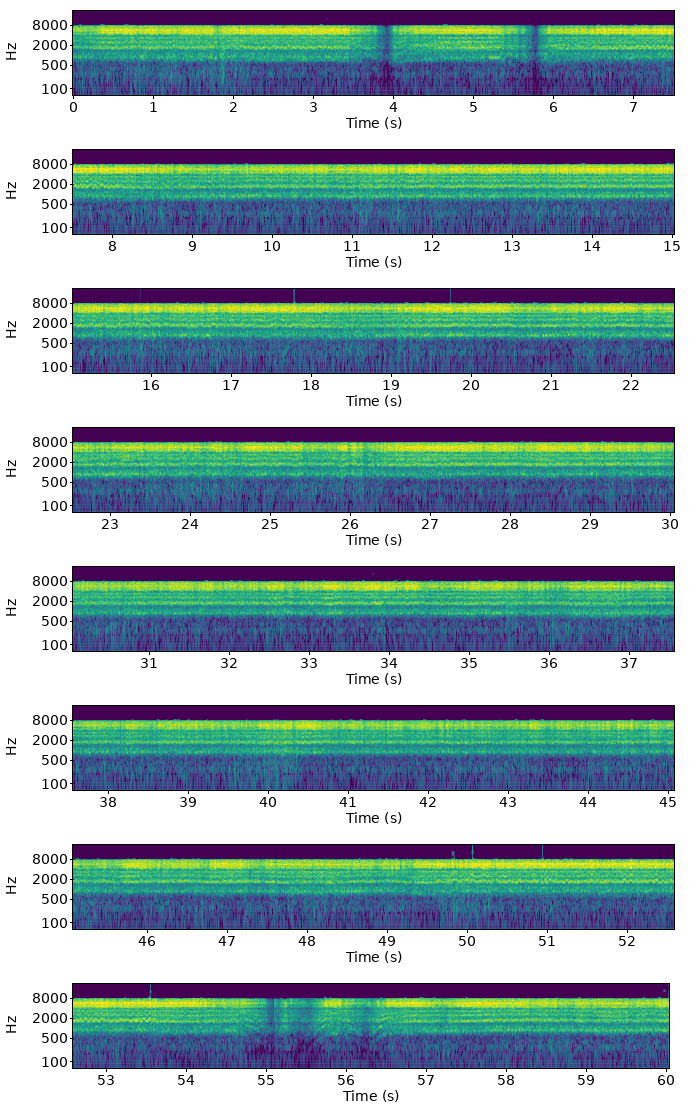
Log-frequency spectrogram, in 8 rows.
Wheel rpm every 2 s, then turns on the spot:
220, 190, 150, 160, 210, 230, 230, 230, 220, 220, 230, 220, 230, 220, 230, 240, 240, 230, 220, 230, 230, 240, 230, 220, 220, 190, 200, 120, 160, 220.
none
